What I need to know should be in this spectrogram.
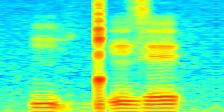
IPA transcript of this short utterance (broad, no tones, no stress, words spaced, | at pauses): mḭǃʼẽzɛ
